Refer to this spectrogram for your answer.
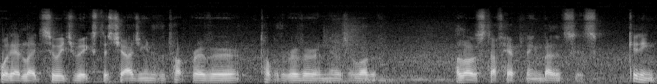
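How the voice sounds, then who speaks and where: Noticeable background noise sits behind a man with an Australian accent and a very deep, low pitch. He talks very fast in a monotone, flat delivery. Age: 60s. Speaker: dolphin researcher. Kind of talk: interview. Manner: halting.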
